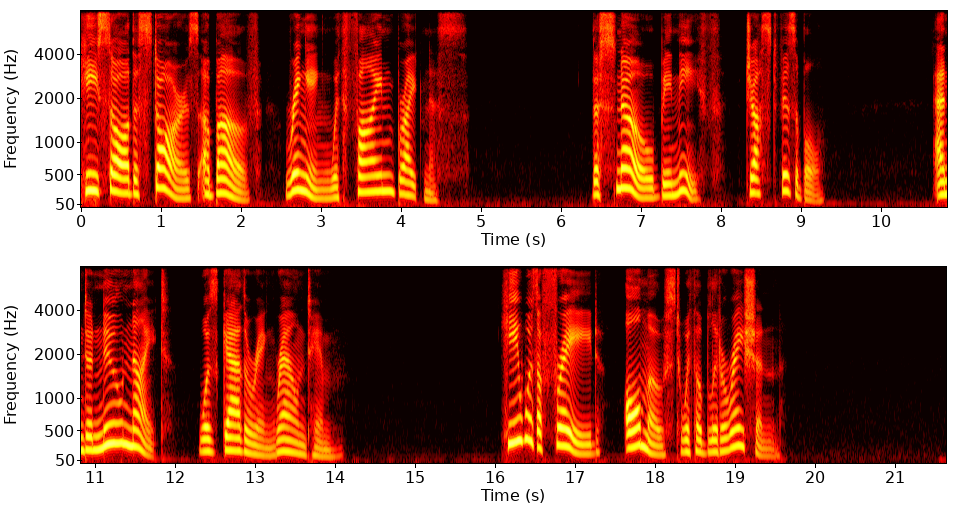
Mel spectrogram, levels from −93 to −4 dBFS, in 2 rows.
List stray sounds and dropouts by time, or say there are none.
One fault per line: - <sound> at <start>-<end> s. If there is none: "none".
none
